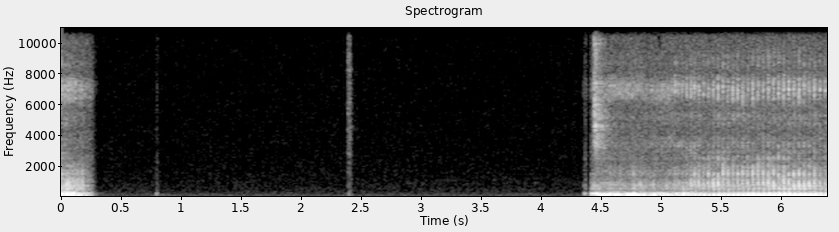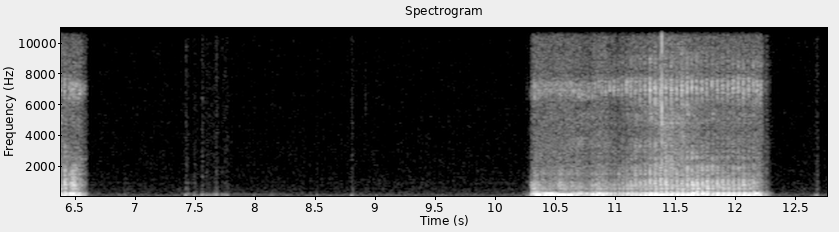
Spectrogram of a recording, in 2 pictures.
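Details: In front of a fireplace, an English Bulldog snores in slow rhythm: two long, rasping, rumbling breaths about two seconds each, roughly six seconds apart, quiet between apart from faint snuffling.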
